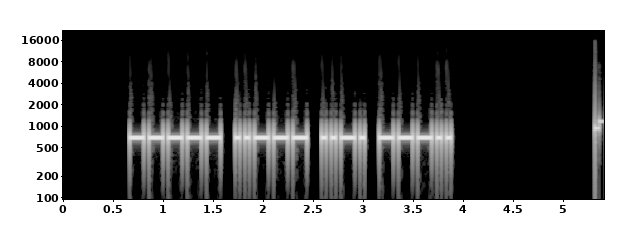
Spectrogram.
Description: Morse code, heard as a keyed tone, about 25 wpm, 690 Hz. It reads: 02F8
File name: practice / 25wpm / Four Letter-Number Combinations - 25wpm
